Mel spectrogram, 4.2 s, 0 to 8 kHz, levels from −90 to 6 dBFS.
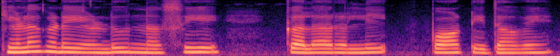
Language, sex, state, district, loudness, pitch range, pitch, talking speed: Kannada, female, Karnataka, Bangalore, -15 LUFS, 205-230 Hz, 210 Hz, 100 wpm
